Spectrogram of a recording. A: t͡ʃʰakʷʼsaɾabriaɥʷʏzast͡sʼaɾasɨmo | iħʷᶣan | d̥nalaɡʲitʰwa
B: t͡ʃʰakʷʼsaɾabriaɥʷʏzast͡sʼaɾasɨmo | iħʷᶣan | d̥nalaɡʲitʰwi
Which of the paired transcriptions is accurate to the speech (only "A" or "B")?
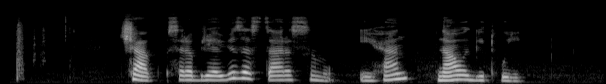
B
